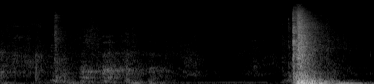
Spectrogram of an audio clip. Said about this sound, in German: Jetzt knallt die Tür.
